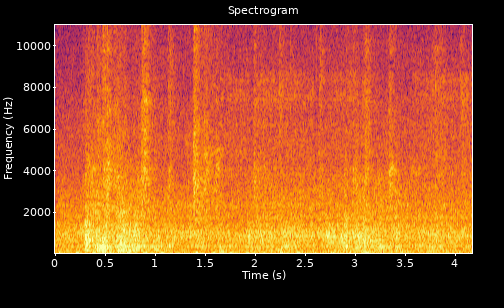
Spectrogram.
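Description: Interior running noise of a Tobu 50050-series electric train's motor car in motion: a steady rumble from the wheels on the track, with a few sharp clacks as the wheels pass rail joints. The air conditioning is running.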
